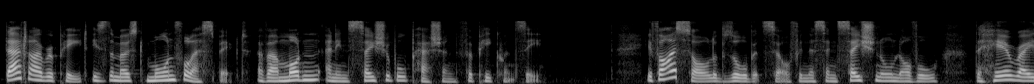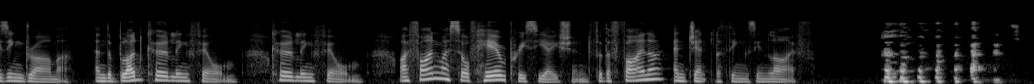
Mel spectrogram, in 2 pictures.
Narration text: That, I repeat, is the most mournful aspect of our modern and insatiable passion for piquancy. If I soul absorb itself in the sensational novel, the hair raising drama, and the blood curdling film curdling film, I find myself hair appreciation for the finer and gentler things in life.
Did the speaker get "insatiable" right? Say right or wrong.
right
